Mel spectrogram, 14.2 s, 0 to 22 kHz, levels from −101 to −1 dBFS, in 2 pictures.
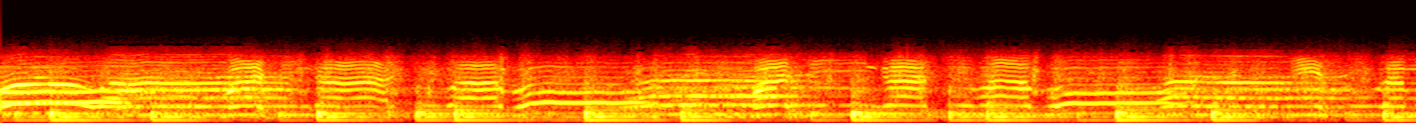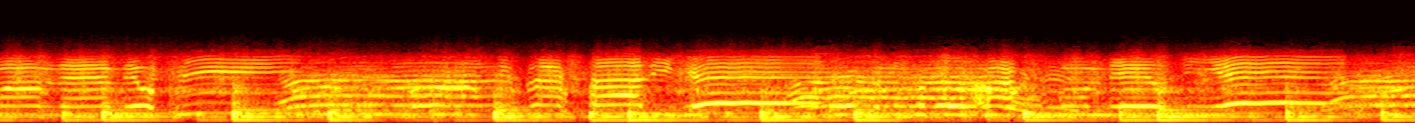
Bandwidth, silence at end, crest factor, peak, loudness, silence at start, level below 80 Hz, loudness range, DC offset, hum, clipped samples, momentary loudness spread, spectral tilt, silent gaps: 4.5 kHz; 0 s; 18 dB; -2 dBFS; -20 LUFS; 0 s; -70 dBFS; 2 LU; under 0.1%; none; under 0.1%; 6 LU; -4.5 dB/octave; none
